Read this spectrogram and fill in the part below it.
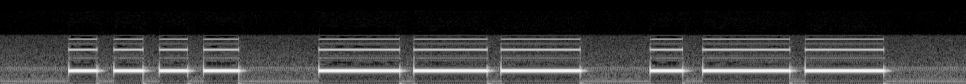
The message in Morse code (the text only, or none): HOW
